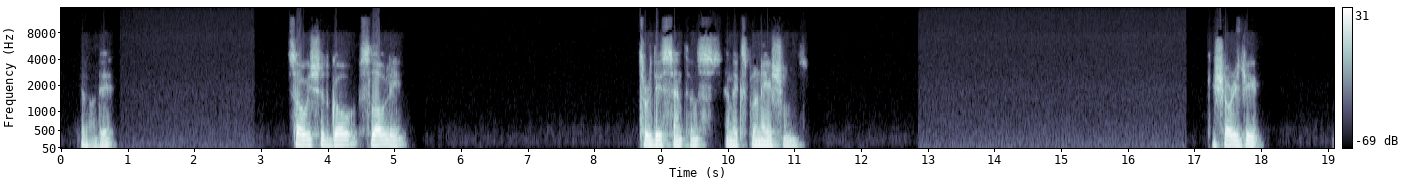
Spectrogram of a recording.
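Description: A man speaks calmly over an online call, in short bursts with long pauses.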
